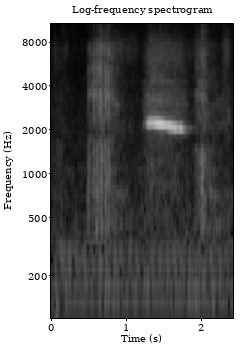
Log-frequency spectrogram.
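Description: A person whistling one short, high, steady note that dips slightly at its end, about a second in, after a soft breathy rush of air.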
